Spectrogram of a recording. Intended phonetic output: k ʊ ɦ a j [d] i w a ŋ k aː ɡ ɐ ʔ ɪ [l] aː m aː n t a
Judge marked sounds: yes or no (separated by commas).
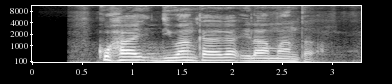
yes, yes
